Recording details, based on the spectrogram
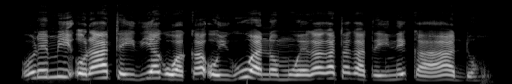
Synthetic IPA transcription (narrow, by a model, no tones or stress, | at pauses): oɾemiʔoɾaːteiðiaɣoakaʔoiɣuanɔmwɛɣaɣataɣateinekaːdɔ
